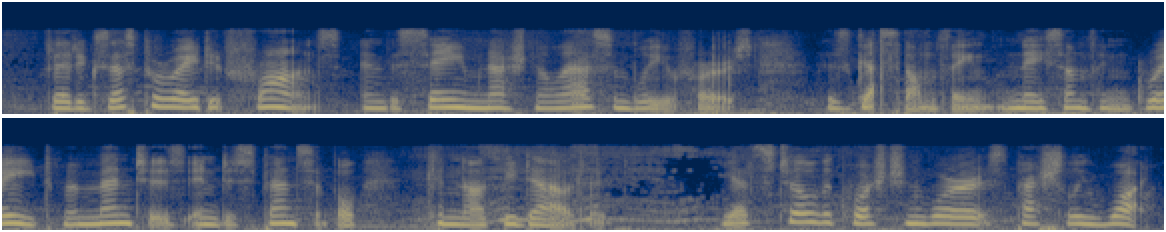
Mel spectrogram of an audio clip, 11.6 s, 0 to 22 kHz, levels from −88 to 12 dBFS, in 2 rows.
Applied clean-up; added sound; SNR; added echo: none; Race car, auto racing / Accelerating, revving, vroom; 17 dB; none.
